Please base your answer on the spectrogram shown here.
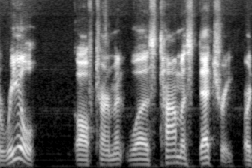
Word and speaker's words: Detry: Now, the winner on the real golf tournament was Thomas Detry or Dietry is how it's actually pronounced.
